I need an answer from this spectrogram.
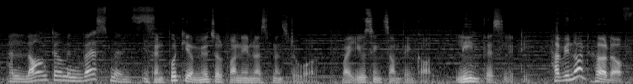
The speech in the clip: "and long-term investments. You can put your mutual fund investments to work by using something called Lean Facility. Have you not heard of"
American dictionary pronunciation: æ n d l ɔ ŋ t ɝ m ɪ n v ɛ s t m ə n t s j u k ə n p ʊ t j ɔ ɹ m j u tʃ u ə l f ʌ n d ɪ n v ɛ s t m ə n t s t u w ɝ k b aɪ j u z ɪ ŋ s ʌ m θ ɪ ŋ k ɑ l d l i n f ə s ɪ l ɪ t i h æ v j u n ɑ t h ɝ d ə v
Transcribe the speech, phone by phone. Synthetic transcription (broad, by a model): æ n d l ɔ ŋ t ɝ m ɪ n v ɛ s t m ə n t s j u k ə n p ʊ t j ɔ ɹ m j u tʃ u ə l f ʌ n d ɪ n v ɛ s t m ə n t s t u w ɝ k b aɪ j u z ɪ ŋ s ʌ m t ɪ ŋ k ɑ l d l i n f ə s ɪ l ɪ t i h æ v j u n ɑ t h ɝ d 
